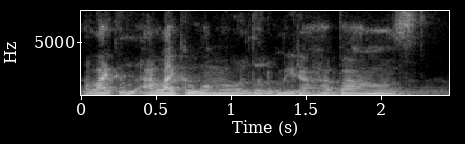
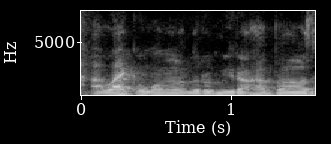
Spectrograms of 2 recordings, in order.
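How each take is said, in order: First: Low, lightly voiced suave man; a hint of a smooth neighbour; smooth man's line. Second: Lower, quick suave quote; a hint of a smooth neighbour; faster smooth man. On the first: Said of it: "he says back to her". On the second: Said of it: "zoomed in on his mouth".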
